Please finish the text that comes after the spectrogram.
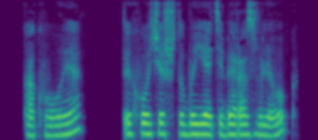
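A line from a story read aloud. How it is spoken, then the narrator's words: Smug grunt. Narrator (Russian): Мак хмыкнул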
